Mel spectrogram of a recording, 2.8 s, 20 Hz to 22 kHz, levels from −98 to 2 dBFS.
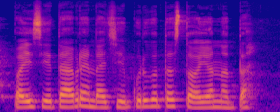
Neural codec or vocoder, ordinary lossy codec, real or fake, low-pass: none; none; real; none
